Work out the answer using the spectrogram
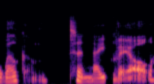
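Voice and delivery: creepy, eerie announcer voice, very slow, every word stretched. Retelling a podcast's creepy intro line: creepy Night Vale announcer voice. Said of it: "the announcer goes".

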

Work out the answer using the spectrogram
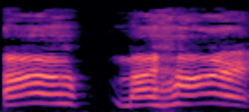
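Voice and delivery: very high-pitched, put-on cartoon-style voice. Taking turns picking cartoon characters to voice, the speaker picks LSP: LSP voice. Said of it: "So mine's going to be LSP".

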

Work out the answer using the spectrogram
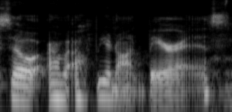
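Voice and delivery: whispered, breathy facetious remark. Retelling what was said to a date about being underdressed: retelling own sarcastic remark. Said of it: "I was literally doing that".

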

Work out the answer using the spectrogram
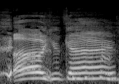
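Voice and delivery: put-on cartoon child voice. Voicing a character's inner voice as Cartman: Cartman voice. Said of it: "for some reason it's Cartman from South Park".

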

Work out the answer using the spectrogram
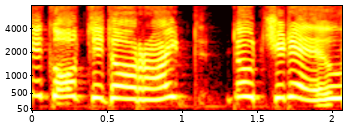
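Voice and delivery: terrible Scottish accent, pitched very high. A player shows how his Scottish accent falls apart at D&D time, bad Scottish accent. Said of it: "it's terrible".

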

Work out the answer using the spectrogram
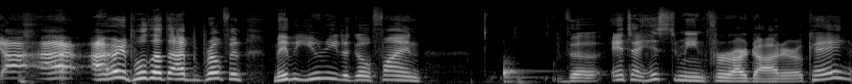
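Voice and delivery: high, very loud, irritated, angry American man's voice. Retelling a man heard talking to his wife: imitating an american guy pissed off.

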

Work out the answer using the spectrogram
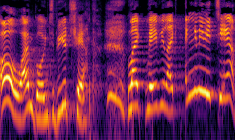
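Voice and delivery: sweet, cute, high-pitched put-on Irish accent. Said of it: "in a cute little Irish accent".

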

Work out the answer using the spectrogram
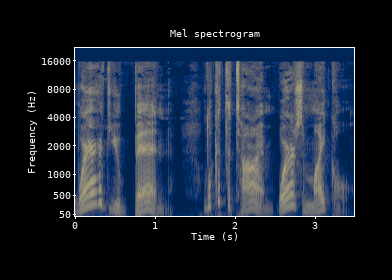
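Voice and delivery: acted-out yelling. Retelling a scene where a mother yells at her son: imitating a mother yelling. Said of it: "And she yells".

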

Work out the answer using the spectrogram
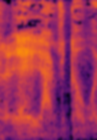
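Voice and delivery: creepy grumpy nagging voice. Personifying the worst part of yourself as a grumpy old nag: creepy grumpy-nag voice. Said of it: "Whoa, that was creepy".

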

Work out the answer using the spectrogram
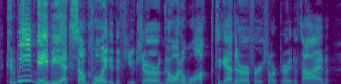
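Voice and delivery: plain

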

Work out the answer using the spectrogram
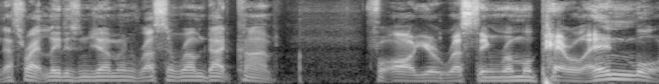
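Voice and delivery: put-on anime announcer voice. Plugging the show's website and merchandise, the speaker uses a Dragon Ball Z voice. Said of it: "I did it in a Dragon Ball Z voice".

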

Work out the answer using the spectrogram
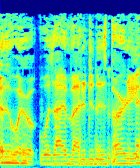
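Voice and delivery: slow, gruff put-on cowboy voice.

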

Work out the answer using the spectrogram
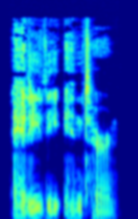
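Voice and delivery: plain reading voice

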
